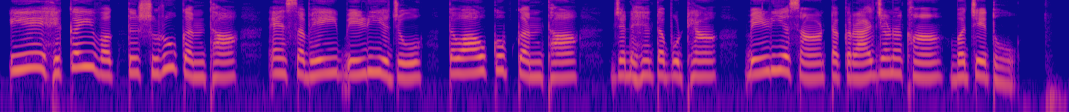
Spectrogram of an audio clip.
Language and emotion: Sindhi, neutral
